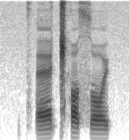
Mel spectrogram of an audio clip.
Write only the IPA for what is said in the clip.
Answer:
t͡sʼ æ ǁʰ ɯ sˤ ø

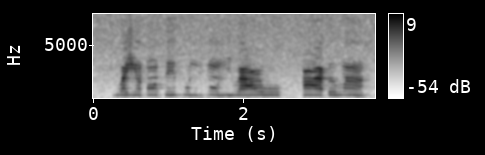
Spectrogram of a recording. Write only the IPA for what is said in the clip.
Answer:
ɡʷ a ʒ ɐ̃ ʔ ɔ̃ θ e b o nʲ ə ɠ õ n i β a ʕ o | ʕ a ʔ ə β ɐ̃

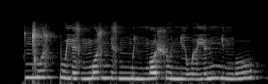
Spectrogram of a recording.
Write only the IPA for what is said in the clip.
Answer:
ŋ͡ǀ u z k͡p u j ɪ z ŋ͡m o z ŋ i z ŋ͡m ɨ ɲ ŋ ɔ ʃ u ɲ i w ɨ j ɪ ŋ ɲ ɪ ŋ u

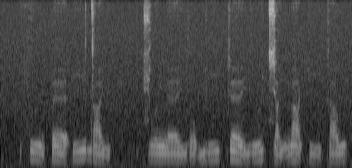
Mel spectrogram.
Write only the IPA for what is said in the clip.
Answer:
f ɯː˧˩ w p ɛː˧˩ ʔ iː˧˥ d a˧˩ j | t͡ɕ u˩ ə̯ ŋ ɛː˩ j o˧˩ b iː˧˥ k ɛː˥˨ j ɯː˧˥ t͡ɕ a˧˩ j n a˥˨ k iː˧˩ k a˧˥ w

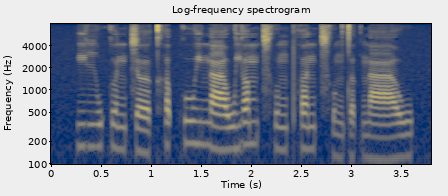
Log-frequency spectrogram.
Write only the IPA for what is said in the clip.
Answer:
j iː˨˧ w k ɵ˨ n t͡s œː˨˩ kʰ ɐ˧ p̚ k uː˧ j n̪ aː˨˧ w j ɐ˧ m t͡sʰ ʊ˨ ŋ pʰ ɐ˨˧ n t͡sʰ ʊ˨˩ ŋ t̪ ɐ˨ k̚ n̪ aː˨˧ w

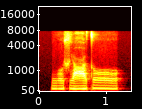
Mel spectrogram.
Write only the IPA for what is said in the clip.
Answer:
w o ʃ e ʕ ə t oː

